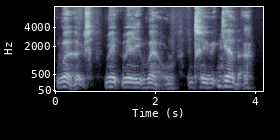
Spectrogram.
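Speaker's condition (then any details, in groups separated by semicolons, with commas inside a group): Down syndrome; from birth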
